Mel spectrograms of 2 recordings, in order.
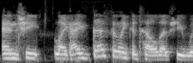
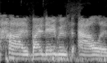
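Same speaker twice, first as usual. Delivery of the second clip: usual speaking voice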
